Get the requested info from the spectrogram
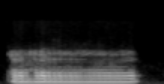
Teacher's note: And that is when nun sakin is followed by lam or ra. Then observe takrir of the ra, meaning make sure you roll your r.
